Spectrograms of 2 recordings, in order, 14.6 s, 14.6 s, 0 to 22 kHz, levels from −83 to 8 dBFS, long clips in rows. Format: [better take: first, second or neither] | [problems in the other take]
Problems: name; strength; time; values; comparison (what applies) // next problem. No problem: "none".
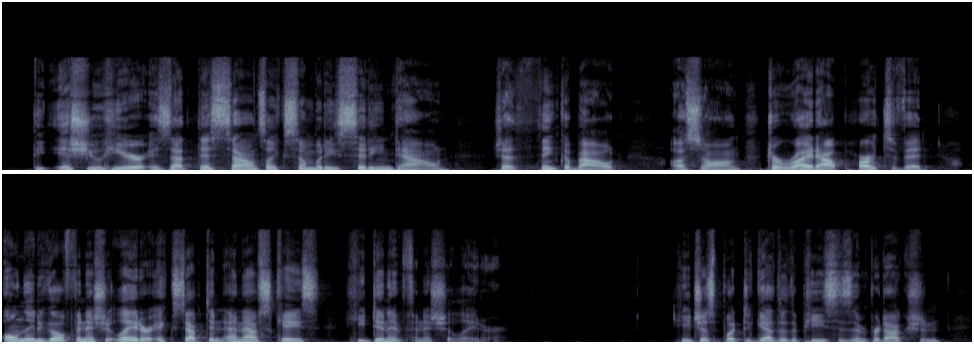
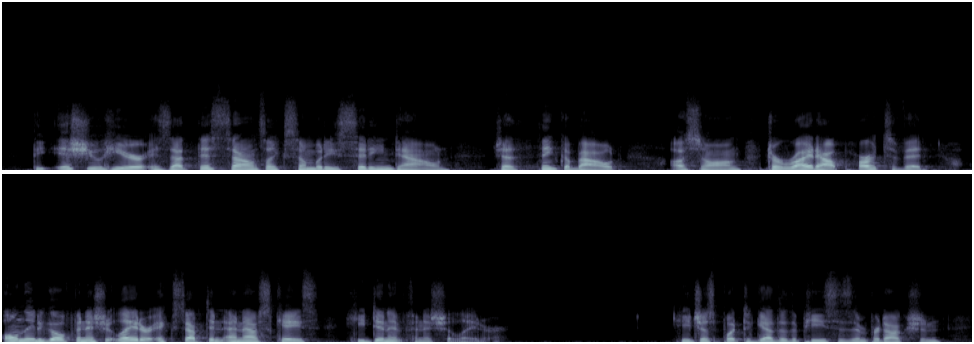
first | muffled; very; fading above 3 kHz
